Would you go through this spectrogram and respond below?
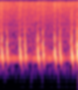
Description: HEART.WAV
